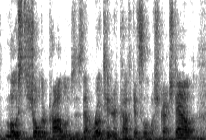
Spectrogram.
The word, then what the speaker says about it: rotator cuff: People mispronounce it or misunderstand it. They say rotary cup or any other sort of variation of that. But really what the rotator cuff does, it holds the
